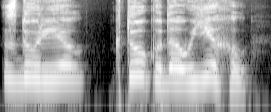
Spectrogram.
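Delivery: high, loud challenge; exasperated disbelief. A narrator's reading. Ранит disbelieves brother, exasperated. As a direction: scold as an incredulous older sister.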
